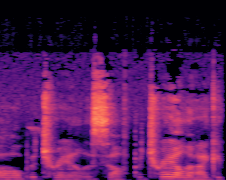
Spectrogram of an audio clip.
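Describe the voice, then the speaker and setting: Her tone comes across bright and sharp. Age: 60s. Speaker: spiritual wellness speaker. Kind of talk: personal reflective monologue. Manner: conversational, with frequent fillers and repetitions.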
